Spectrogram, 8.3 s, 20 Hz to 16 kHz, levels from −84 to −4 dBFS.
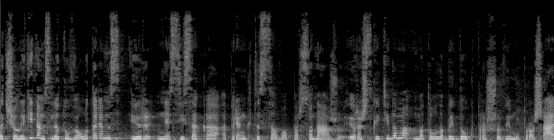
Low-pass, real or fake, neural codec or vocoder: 14.4 kHz; real; none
